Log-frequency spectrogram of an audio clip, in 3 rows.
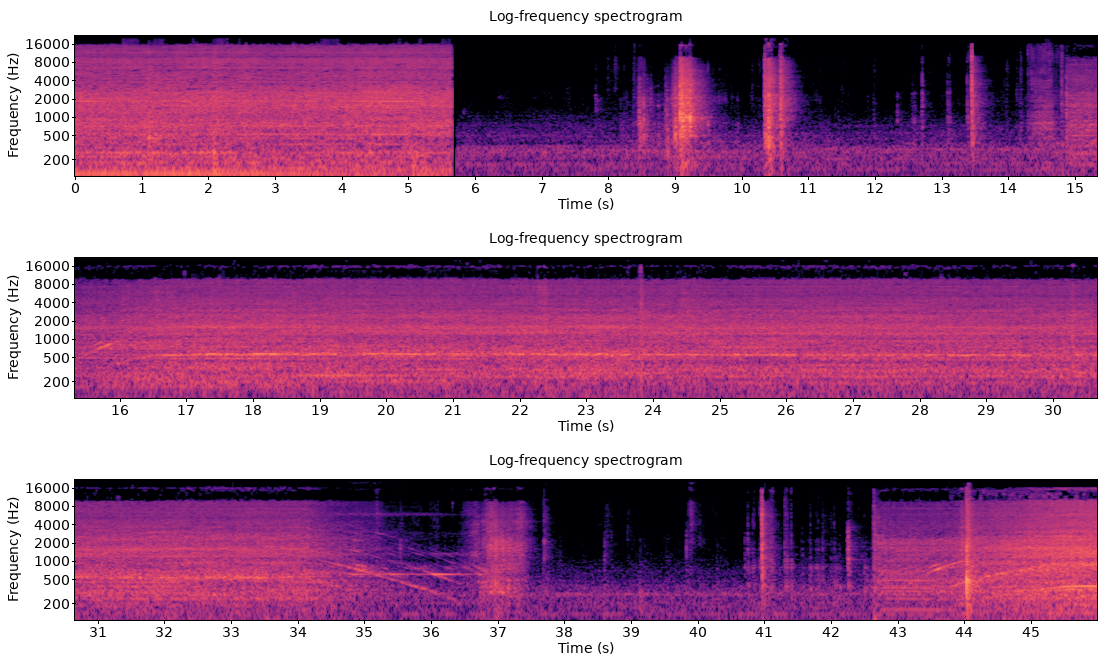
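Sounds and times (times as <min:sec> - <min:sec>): stick vacuum motor running: 0:00.0 - 0:05.7, 0:14.4 - 0:37.4, 0:42.6 - 0:46.0.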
